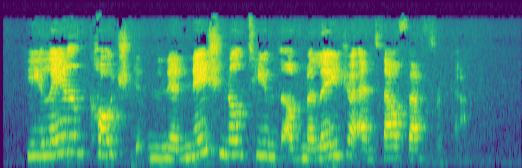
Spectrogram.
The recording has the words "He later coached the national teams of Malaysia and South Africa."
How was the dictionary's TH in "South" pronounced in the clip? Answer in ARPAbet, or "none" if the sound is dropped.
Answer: TH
